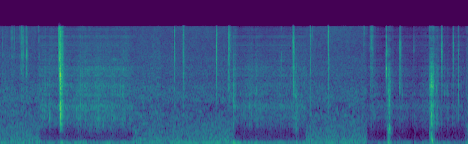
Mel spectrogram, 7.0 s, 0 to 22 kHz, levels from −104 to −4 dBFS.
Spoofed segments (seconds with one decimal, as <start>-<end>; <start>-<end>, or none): 0.6-2.0; 3.5-4.6; 5.5-7.0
